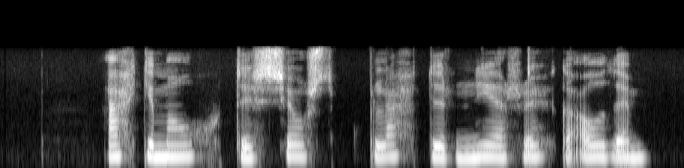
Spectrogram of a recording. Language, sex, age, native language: Icelandic, female, 13, Russian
